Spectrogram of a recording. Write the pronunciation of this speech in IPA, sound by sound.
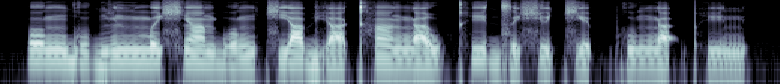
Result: o˧ ŋ ɡ u˨˩ ɡ ĩ˧ n m ə˥˧ ɕ ã˦ b o˧ ŋ t͡ɕ j a˥˧ b j a˨˩ kʰ ã˥˧ ŋ a˧ w kʰ i˥˧ d͡z ə˨˩ ɕ ə˧ t͡ɕ e˨ p̚ k u˧ ŋ a˨ ʔ pʰ i˨˩ n

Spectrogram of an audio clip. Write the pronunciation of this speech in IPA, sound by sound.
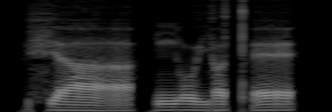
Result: fʲ aː | ɲ oː j ʌ tʼ ɛ

